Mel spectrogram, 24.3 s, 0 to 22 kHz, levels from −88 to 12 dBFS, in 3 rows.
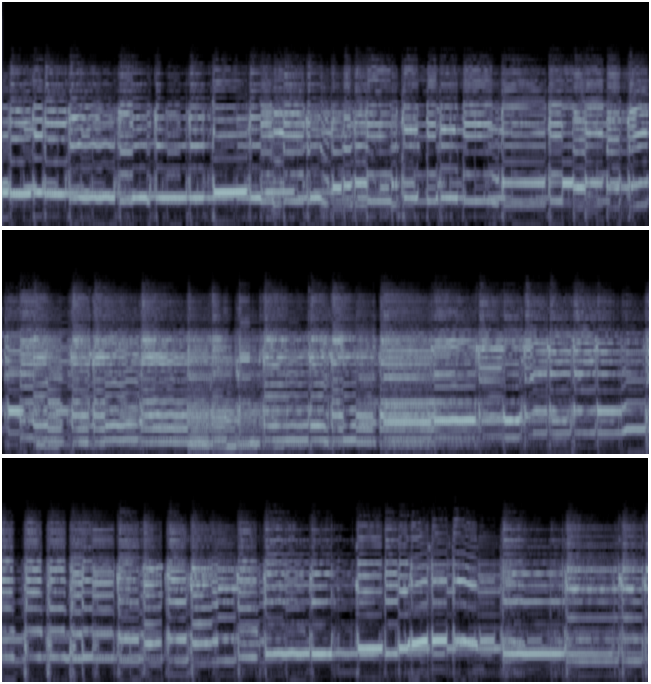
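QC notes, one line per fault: No faults were found in this recording of sounds. Nothing needs to be logged for this clip.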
